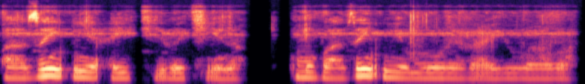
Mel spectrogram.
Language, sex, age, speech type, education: Hausa, female, 30-45, spontaneous, tertiary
